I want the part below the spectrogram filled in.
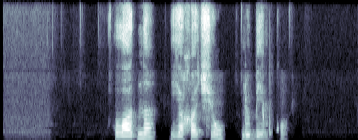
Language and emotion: Russian, neutral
